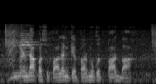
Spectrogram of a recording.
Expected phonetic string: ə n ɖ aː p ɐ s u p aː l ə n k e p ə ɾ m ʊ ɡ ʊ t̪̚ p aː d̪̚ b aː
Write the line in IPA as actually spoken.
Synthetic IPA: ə ɳ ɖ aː p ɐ s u p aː l ə n k e p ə ɾ m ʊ k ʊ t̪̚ p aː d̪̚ b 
